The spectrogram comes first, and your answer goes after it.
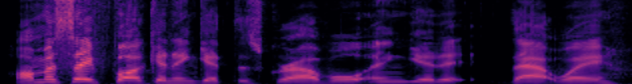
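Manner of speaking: ordinary talk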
